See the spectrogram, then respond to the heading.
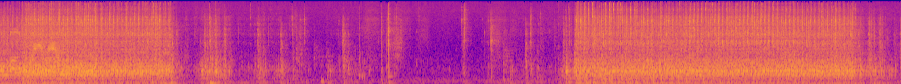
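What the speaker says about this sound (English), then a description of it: "you just sew all the way around the edge of your piece." A sewing machine stitches a border around the edge of a quilted fabric piece, running loudly and steadily, pausing for several seconds of quieter handling clicks, then resuming its rapid continuous whir.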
